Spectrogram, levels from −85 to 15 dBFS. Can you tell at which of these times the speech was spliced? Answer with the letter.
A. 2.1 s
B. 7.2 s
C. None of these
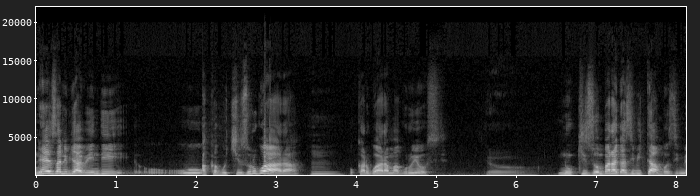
A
